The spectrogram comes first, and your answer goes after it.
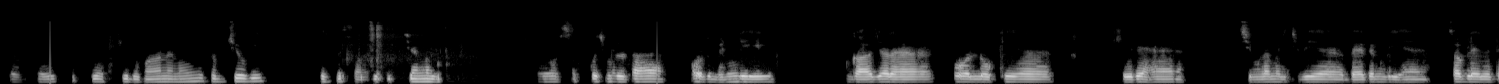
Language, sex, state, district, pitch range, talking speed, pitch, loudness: Hindi, male, Uttar Pradesh, Jyotiba Phule Nagar, 120-130 Hz, 130 wpm, 125 Hz, -21 LUFS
